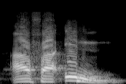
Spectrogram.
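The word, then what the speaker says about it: أفإين: Kata afain. Maka ya-nya itu ada sifar mustadir di atasnya. A fa in. Di sini ada afa in. Ini enggak kebaca. Karena ada apa? Sifar mustadir.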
